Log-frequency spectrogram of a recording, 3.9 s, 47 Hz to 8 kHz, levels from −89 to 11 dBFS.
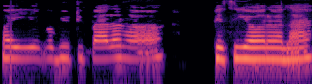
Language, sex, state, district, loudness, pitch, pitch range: Bhojpuri, female, Bihar, Gopalganj, -22 LUFS, 225 Hz, 220-230 Hz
